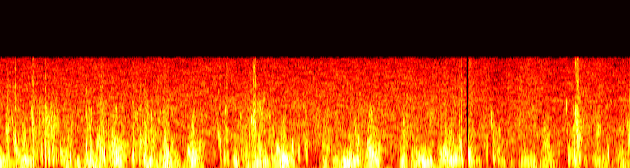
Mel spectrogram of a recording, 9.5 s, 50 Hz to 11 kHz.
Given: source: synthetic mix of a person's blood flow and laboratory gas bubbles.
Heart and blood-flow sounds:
Doppler ultrasound of blood flow; precordium
0.08-0.31 s: bubbles
0.46-0.98 s: bubbles
1.02-1.10 s: bubbles
1.27-1.67 s: bubbles
1.85-2.65 s: bubbles
3.25-3.49 s: bubbles
3.58-4.17 s: bubbles
4.35-4.52 s: bubbles
4.55-4.63 s: bubbles
5.29-5.45 s: bubbles
6.02-6.37 s: bubbles
6.43-6.51 s: bubbles
6.56-6.98 s: bubbles
7.28-7.57 s: bubbles
8.46-8.86 s: bubbles
8.93-9.03 s: bubbles
9.10-9.16 s: bubbles
9.38-9.46 s: bubbles
From the record:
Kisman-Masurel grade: 242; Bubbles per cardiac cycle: several, 3 to 8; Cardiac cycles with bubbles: 100%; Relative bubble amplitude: moderate (0.250 to 0.450); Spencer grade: 3 (all of the cardiac periods contain showers or single bubble signals, but not dominating or overriding the cardiac motion signals); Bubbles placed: only in the low amplitude regions of the cardiac cycle

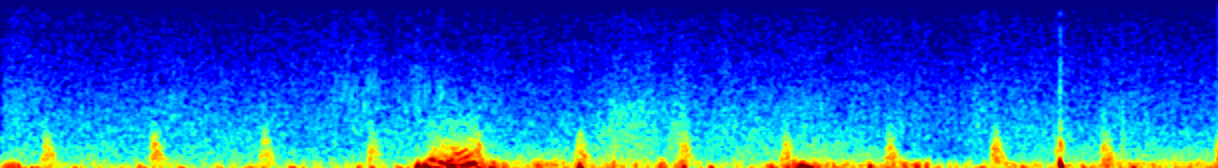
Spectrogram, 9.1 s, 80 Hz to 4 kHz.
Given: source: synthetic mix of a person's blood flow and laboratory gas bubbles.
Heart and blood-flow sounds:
Doppler ultrasound of blood flow; subclavian vein
7.90-8.00 s: bubbles
From the record:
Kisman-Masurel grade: 112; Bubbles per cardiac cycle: 1 to 2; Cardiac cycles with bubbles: 1 to 10%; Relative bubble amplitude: moderate (0.250 to 0.450); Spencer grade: 1 (occasional bubble signal discernible with the cardiac motion signal, with majority of cardiac periods free of bubbles); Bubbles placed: anywhere in the cardiac cycle

